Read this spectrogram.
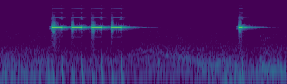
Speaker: Push test button. Fire. Fire. Warning, carbon monoxide.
